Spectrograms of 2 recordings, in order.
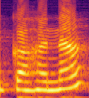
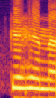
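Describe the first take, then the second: First: कहना with an open a before h; कहना said letter by letter, vowel unchanged; as spelt. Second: कहना said ke-h-na; कहना as spoken Hindi kehna; a becomes e. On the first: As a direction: read कहना as ka-ha-na. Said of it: "कहना कौन हे जिवो". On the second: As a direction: give कहना an e vowel before h. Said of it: "ए हे जिवो". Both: Shown as a demonstration.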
